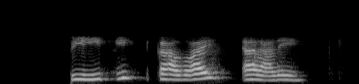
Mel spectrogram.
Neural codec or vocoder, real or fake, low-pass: codec, 16 kHz in and 24 kHz out, 0.8 kbps, FocalCodec, streaming, 65536 codes; fake; 3.6 kHz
